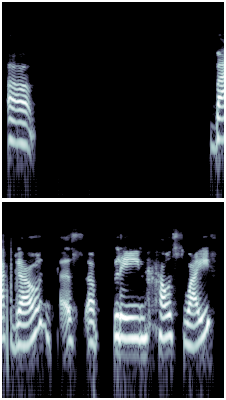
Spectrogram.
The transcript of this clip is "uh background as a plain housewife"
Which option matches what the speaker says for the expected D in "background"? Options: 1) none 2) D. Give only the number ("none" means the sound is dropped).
2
